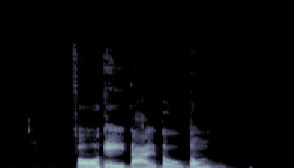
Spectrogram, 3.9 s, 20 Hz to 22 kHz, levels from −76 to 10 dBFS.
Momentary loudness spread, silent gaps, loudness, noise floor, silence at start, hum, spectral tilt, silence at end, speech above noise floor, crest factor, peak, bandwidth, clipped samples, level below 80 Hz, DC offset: 8 LU; none; -16 LUFS; -79 dBFS; 1 s; none; -6.5 dB/octave; 1.05 s; 64 dB; 18 dB; -2 dBFS; 16 kHz; under 0.1%; -58 dBFS; under 0.1%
